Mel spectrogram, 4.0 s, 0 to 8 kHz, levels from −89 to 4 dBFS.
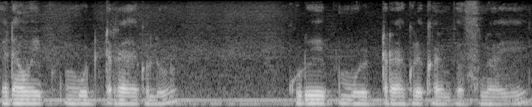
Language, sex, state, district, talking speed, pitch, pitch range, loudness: Telugu, male, Andhra Pradesh, Srikakulam, 165 wpm, 105 Hz, 100-110 Hz, -18 LUFS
